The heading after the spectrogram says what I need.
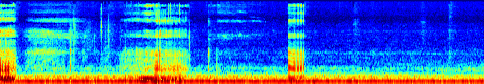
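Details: Female cat asleep during a full nap, snoring with rough, rattling snores over a steady low hum a few breaths apart; snoring.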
